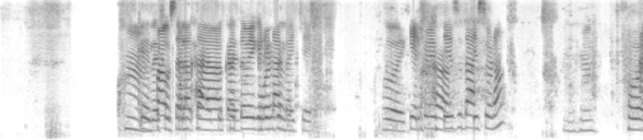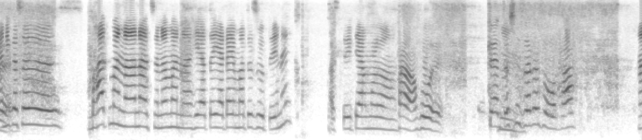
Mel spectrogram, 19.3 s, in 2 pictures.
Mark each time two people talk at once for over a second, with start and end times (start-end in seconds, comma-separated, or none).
2.1-4.4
